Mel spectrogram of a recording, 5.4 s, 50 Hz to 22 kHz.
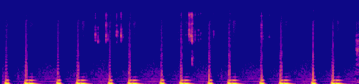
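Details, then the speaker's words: Narrowly split second heart sound, usually reflecting pulmonary hypertension or aortic stenosis; regular heartbeat near 77 a minute with S2 barely separated. "narrowly split second heart sounds usually are reflective of pulmonary hypertension or aortic stenosis"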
